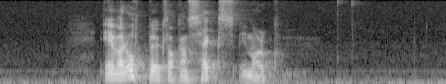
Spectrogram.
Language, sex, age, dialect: Faroese, male, 36-60, Norðurstreymoy/Eysturoy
